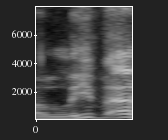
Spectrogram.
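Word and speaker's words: Levi's: Now, Levi Stadium, I said it right this time.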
